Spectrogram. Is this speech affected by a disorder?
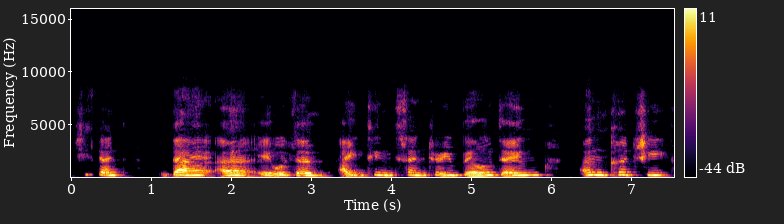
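Yes: cerebral palsy; uses Omeo wheelchair.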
